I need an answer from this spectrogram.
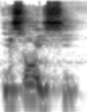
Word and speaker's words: ils sont ici: And the reason the T in sont becomes pronounced is because ici starts with a vowel. So it's ils sont ici.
